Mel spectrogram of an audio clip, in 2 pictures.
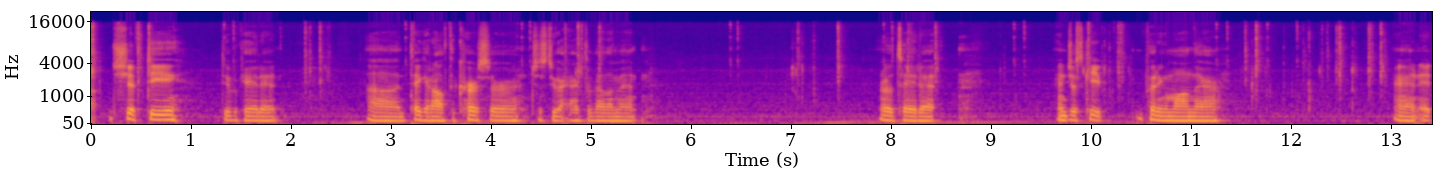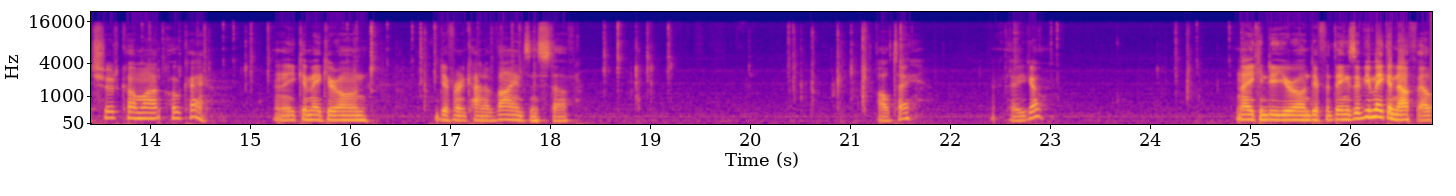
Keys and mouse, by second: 0.4 shift+d, 5.0 s, 7.3 r, 8.3 g, 10.3 shift+d, 12.8 shift+d, 14.3 r, 15.1 g, 18.3 middle click, 19.0 shift+a, 21.2 alt+a, 23.1 right click, 23.8 click, 23.9 click, 24.5 click, 25.2 middle click.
